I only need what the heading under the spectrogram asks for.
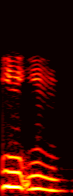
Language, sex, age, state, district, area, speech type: Assamese, female, 45-60, Assam, Charaideo, urban, conversation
